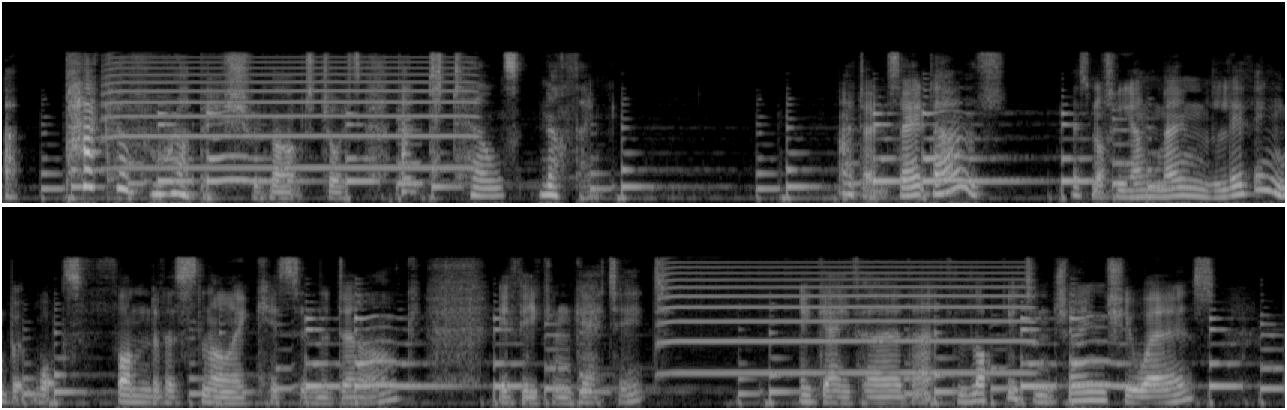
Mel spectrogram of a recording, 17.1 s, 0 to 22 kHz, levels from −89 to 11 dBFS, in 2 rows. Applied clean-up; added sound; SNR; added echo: none; Electric guitar + Trumpet; 3 dB; none.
